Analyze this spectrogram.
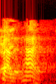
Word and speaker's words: Khaled: But it's kind of hard for people to roll that right. tongue underneath that H.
